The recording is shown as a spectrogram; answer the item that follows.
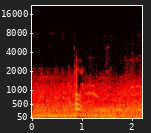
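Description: Steady low drone of a moving car's engine and road noise, heard inside the cabin.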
